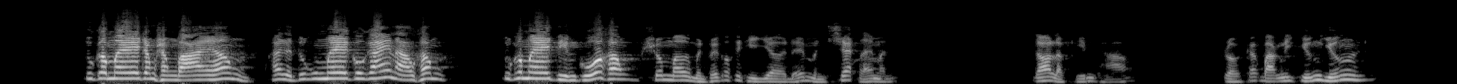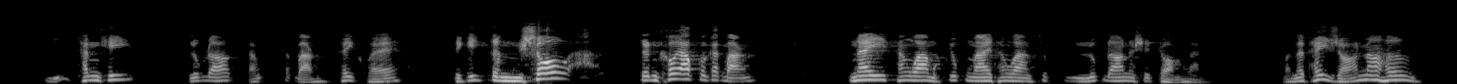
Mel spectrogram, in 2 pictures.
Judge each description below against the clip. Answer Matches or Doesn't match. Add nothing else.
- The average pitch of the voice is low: Doesn't match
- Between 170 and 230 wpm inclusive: Matches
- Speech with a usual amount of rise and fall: Doesn't match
